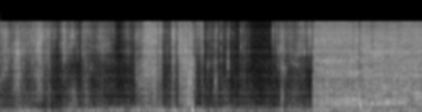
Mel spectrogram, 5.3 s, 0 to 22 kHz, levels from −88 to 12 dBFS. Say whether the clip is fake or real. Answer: fake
